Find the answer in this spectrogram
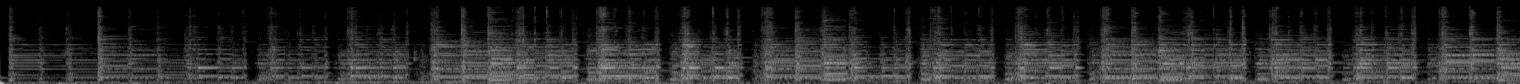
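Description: Acoustic guitar playing a song's instrumental intro, notes plucked and strummed in a steady rhythm, starting abruptly at the outset.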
